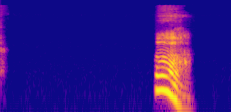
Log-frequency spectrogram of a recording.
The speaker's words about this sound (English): By the way, when I yawn, it's not because I'm tired. Yawning is one way that I move energy when I'm facilitating. So it's just one of those things I do.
